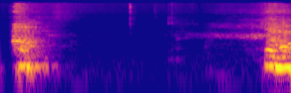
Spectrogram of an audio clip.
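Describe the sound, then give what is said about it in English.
A female dog choking and coughing in two harsh, raspy bursts about a second apart, the second rising out of a strained wheeze; fairly loud, with no talking. “Sorry, it's my dog just choking.”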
